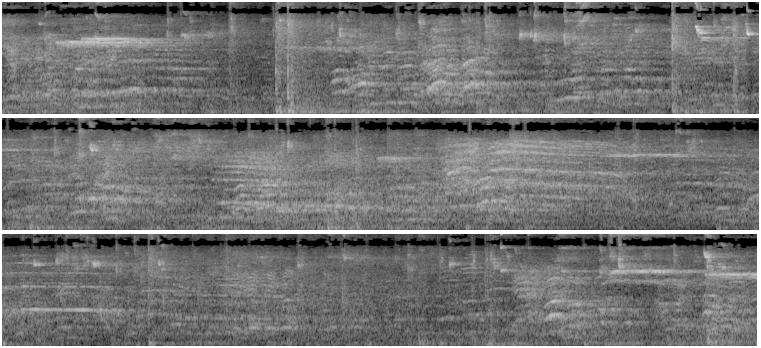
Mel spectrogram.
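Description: Players shout and call out to each other in a large echoing hall.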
